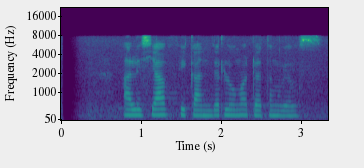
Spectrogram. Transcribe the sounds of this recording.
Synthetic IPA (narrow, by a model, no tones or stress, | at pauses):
ʔalisiafikand̪ərluŋɔɖ̥ä̤t̪əŋwɪls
